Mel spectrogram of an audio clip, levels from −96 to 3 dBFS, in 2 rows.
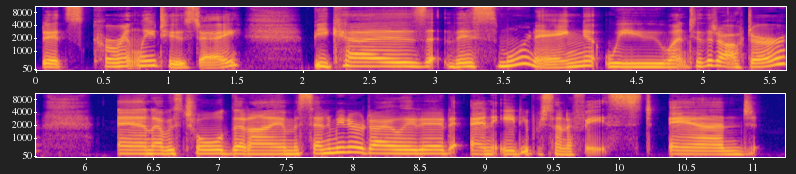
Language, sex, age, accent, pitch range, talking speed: English, female, 20-39, American, 175-220 Hz, 135 wpm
